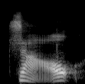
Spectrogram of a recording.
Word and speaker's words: 找: sound pronunciation over there, which signifies you have to kind of curl up your tongue to make it 找 versus the other one is 早.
